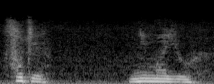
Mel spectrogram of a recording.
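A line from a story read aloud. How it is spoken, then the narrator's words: Relieved sigh. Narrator (Russian): сразу облегченно вздохнул Соловьев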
